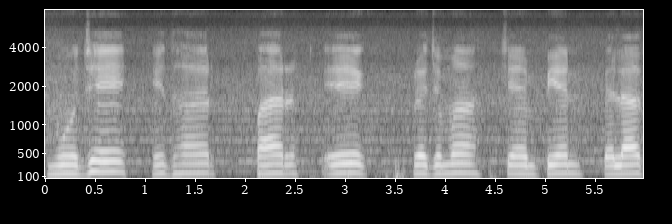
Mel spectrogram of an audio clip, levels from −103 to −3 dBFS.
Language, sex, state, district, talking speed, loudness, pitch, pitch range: Hindi, male, Madhya Pradesh, Katni, 80 wpm, -18 LUFS, 155 Hz, 150-180 Hz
